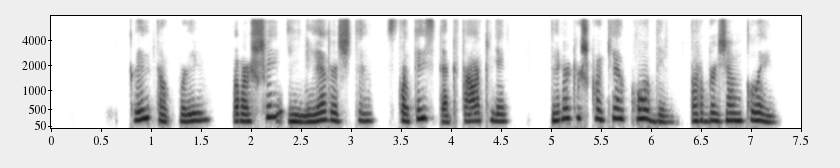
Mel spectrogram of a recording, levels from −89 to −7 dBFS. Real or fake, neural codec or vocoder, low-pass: fake; codec, 16 kHz, 1 kbps, FreqCodec, smaller model; 7.2 kHz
